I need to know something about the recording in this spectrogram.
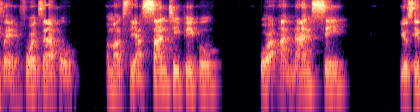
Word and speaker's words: Asante: the ti Asante with some will pronounce it Ashanti but it's really Asante so you'll see varying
